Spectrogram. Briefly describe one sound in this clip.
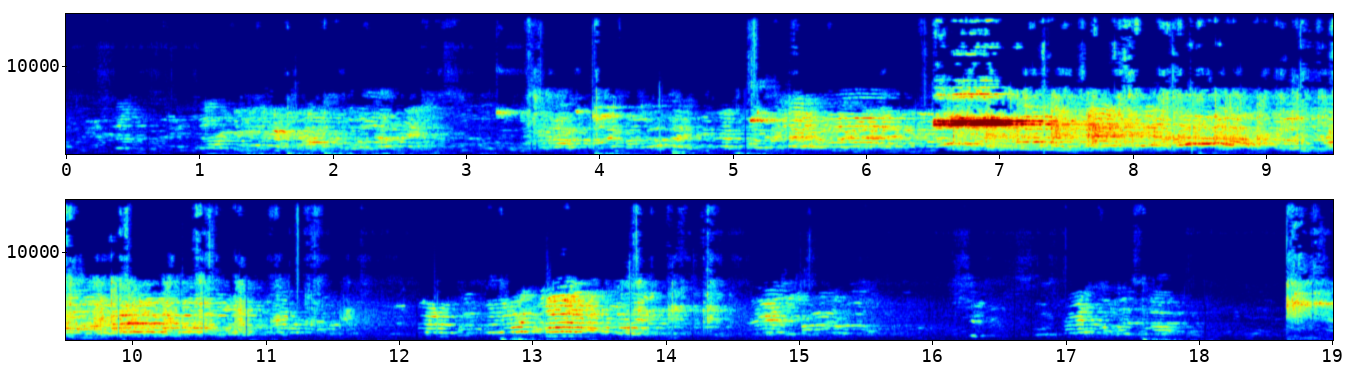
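A basketball bounces on a hardwood floor in an echoing gym.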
